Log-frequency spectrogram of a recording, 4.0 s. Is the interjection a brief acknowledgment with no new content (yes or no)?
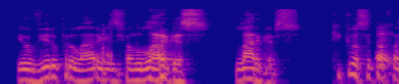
no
